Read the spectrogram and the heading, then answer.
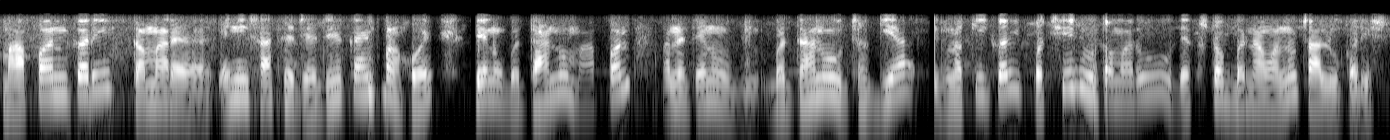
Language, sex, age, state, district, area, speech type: Gujarati, male, 18-30, Gujarat, Rajkot, urban, conversation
